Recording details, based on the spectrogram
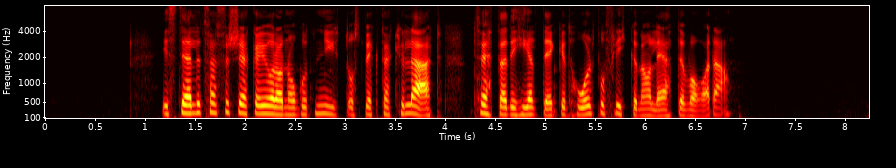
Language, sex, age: Swedish, female, 43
